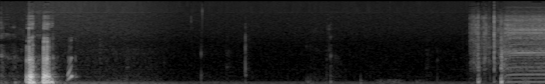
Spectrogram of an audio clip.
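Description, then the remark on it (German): A viewfinder camera's shutter fires with a sharp mechanical snap as it takes a flash photo, followed by a brief low hum, a few faint ticks, then a rising electronic whine as the flash recharges. “Nein, das ist das dritte Foto mit der Kamera.”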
